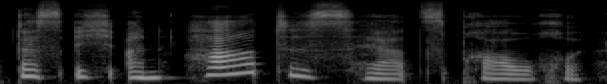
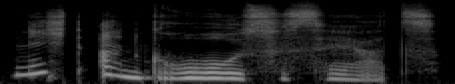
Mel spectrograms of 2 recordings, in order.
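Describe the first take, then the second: First: "hartes" drawn out and stressed; slow down and lean on "hartes". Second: "großes" drawn out and stressed; slow down and lean on "großes". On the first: Grasper quotes the others' warning, stressing "hartes". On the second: Grasper doubts the giant's advice, stressing "großes". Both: A narrator's reading. Hard heart set against big heart.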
